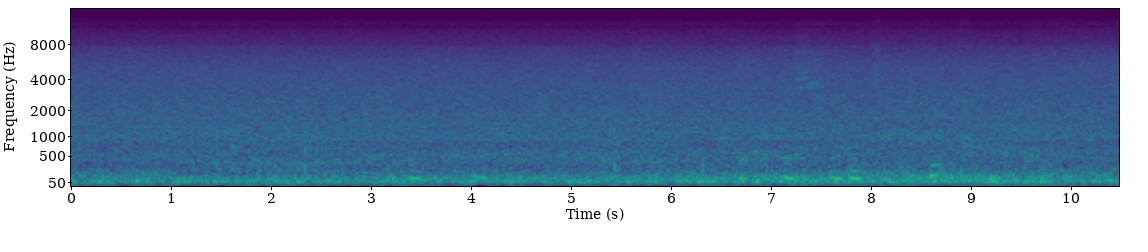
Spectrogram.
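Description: Steady rushing noise with a fluttering low rumble underneath.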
